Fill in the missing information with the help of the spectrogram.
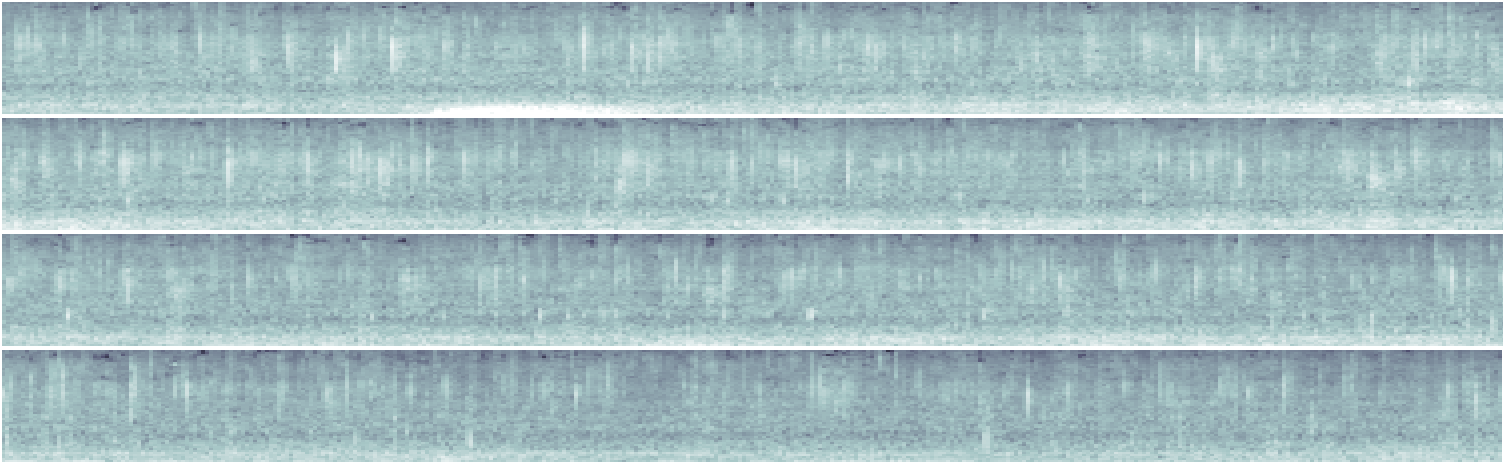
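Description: Steady rain pattering, with a loud, deep crack of thunder about two seconds in and a lower rumble a few seconds later.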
